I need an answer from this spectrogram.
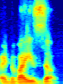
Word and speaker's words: advisor: originally being a verb you retain that stress right so advisor so in this one you're going to um have your stress on the second syllable wise okay in the case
